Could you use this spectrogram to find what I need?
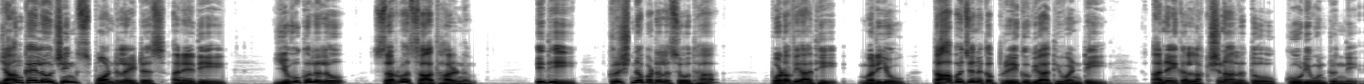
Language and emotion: Telugu, neutral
